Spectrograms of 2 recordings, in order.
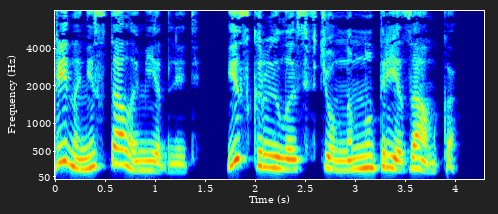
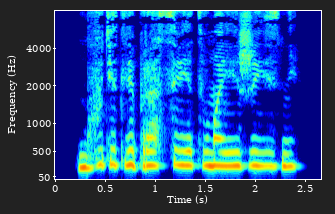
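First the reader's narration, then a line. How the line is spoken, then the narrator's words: Young woman whispering. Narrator (Russian): прошептала девушка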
